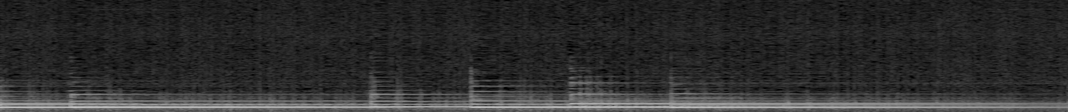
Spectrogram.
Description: Clock bell ringing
